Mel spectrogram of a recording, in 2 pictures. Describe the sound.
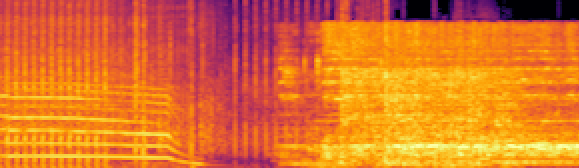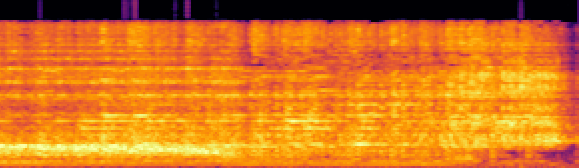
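Gunfire in a radio comedy sketch: a falling tone gives way to a few crackling bursts, then a long, dense, loud roar of rapid fire that holds for several seconds and eases slightly at the end.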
